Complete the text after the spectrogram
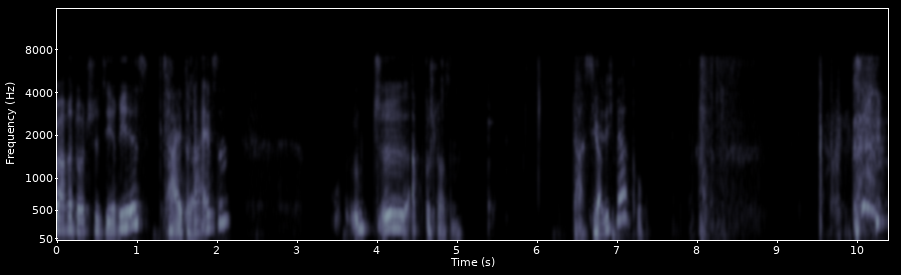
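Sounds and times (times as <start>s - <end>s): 
speech: 0.0s - 2.2s, 3.5s - 5.1s, 6.4s - 7.4s, 9.9s - 10.3s
person coughing after swallowing the wrong way: 9.9s - 10.3s.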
